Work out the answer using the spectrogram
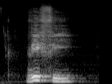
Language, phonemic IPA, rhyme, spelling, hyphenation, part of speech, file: Dutch, /ˈʋi.fi/, -i, wifi, wi‧fi, noun, Nl-wifi.ogg
- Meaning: Wi-Fi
